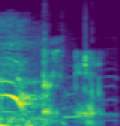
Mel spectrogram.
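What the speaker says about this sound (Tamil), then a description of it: "ஏப்பம் விட்டியா?" A single close burp from a person, a rough, voiced belch lasting about a second, loud and right up front with no other sound around it.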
